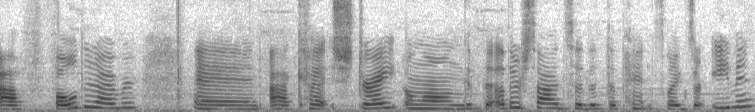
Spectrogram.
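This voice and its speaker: Raised and projected, a woman's high-pitched voice carries ordinary pitch variation. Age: young. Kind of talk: casual DIY tutorial talk to camera.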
